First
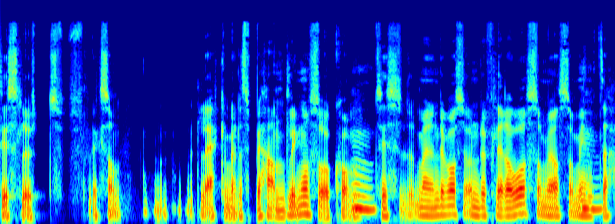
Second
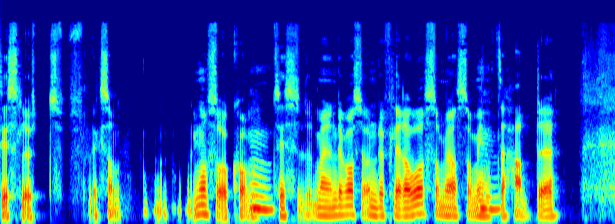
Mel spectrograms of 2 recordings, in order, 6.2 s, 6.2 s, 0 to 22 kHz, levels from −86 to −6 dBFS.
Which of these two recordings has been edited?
second; 1 cut; at 1.9 s

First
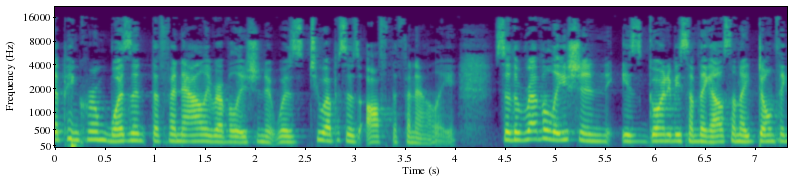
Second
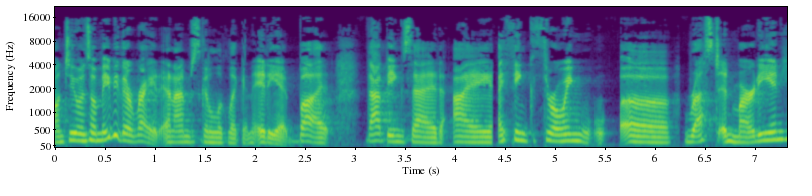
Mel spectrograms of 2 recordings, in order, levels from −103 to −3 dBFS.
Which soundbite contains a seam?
second; 2 cuts; at 4.4 s, 6.2 s

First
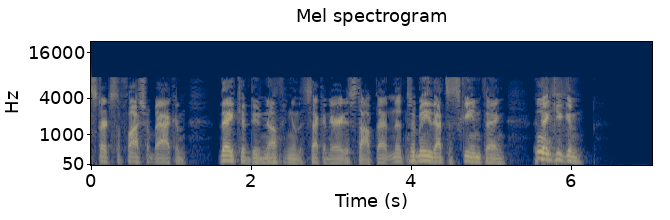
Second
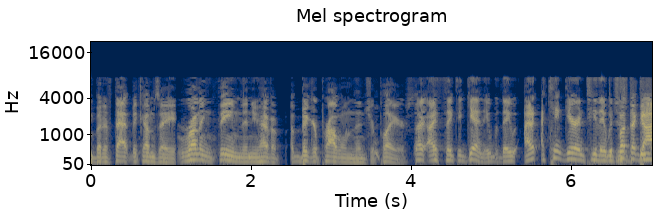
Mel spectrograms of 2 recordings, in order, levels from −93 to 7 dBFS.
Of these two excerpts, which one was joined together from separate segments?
second; 3 cuts; at 1.0 s, 2.4 s, 3.4 s

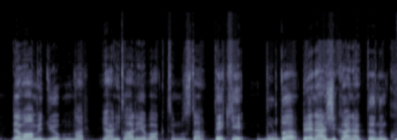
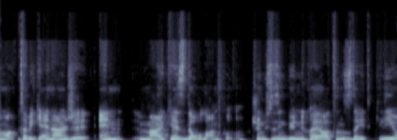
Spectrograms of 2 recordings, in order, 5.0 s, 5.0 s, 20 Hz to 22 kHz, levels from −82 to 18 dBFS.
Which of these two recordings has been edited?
first; 2 cuts; at 1.5 s, 3.8 s

